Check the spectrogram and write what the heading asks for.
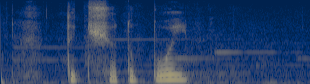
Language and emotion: Russian, angry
